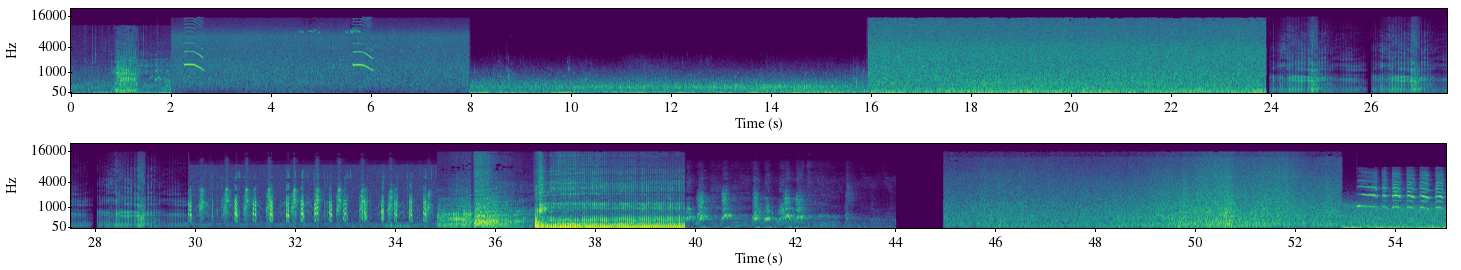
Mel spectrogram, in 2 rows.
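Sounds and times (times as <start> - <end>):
animal calls: 1.3 - 2.7, 5.6 - 6.1, 29.9 - 37.2
pulsed animal calls: 29.9 - 34.8
loud deep animal call: 33.7 - 39.8.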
